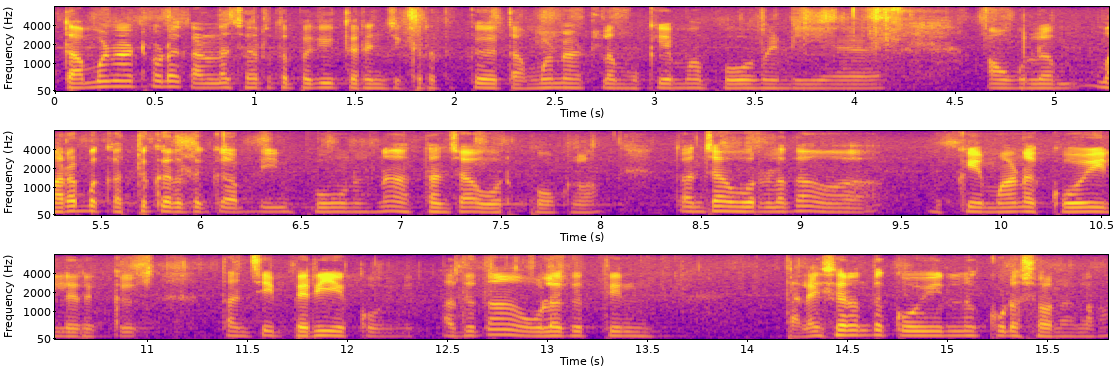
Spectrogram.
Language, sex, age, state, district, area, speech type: Tamil, male, 18-30, Tamil Nadu, Tiruvannamalai, urban, spontaneous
